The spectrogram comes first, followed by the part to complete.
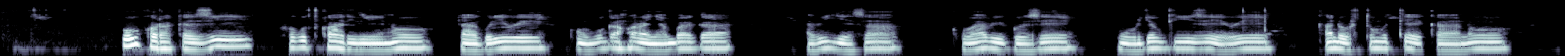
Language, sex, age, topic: Kinyarwanda, male, 18-24, finance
